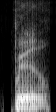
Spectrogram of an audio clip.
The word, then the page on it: brew: American English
